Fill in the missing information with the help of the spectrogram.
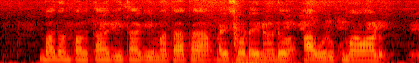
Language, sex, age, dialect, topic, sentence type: Telugu, male, 31-35, Southern, agriculture, statement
